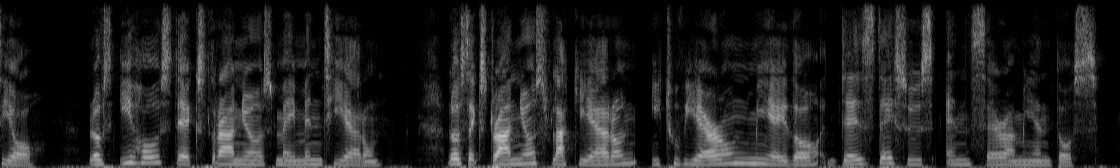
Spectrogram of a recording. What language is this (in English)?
Spanish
